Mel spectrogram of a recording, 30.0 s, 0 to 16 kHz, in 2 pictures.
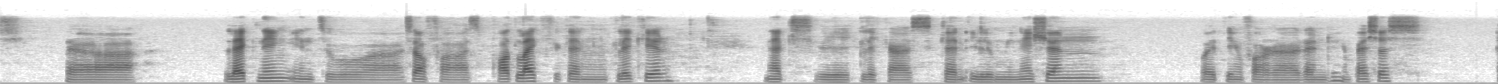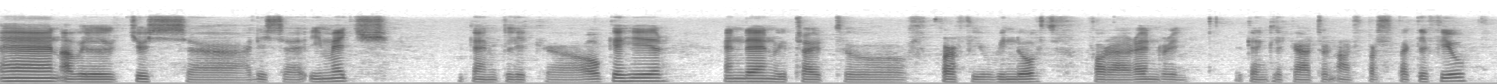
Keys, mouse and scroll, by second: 6.2 click, 9.4 click, 17.4 click, 17.4 typing, 20.8 click, 25.8 click, 29.3-29.9 drag.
